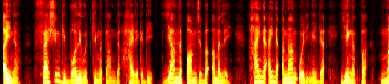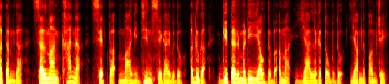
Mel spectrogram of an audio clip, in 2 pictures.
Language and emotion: Manipuri, neutral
